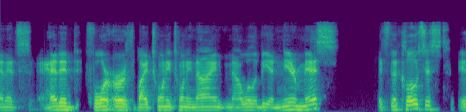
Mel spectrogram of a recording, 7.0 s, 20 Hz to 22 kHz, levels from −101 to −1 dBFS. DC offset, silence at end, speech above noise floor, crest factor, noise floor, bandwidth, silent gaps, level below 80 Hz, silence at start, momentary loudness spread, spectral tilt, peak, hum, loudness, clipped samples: under 0.1%; 0 s; 61 dB; 18 dB; -83 dBFS; 10 kHz; none; -64 dBFS; 0 s; 11 LU; -5.5 dB/octave; -6 dBFS; none; -22 LUFS; under 0.1%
